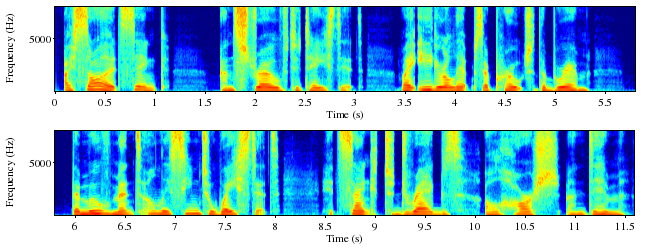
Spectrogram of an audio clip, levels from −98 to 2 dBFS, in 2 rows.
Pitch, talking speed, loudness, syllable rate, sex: 225 Hz, 155 wpm, -19 LUFS, 4.4 syllables/s, female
